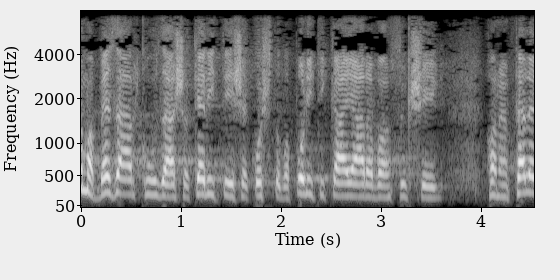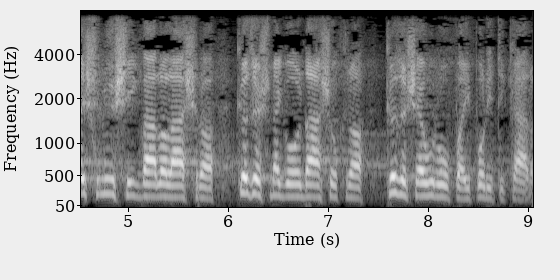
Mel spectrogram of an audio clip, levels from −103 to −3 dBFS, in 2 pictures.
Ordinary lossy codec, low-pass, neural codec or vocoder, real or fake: none; 7.2 kHz; none; real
